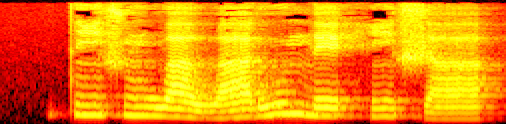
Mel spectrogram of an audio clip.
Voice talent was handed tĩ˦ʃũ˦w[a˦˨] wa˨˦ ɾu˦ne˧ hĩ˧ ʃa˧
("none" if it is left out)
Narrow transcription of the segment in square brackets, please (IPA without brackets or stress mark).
a˦˨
